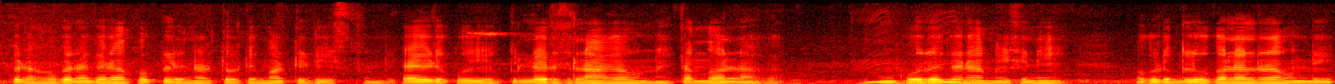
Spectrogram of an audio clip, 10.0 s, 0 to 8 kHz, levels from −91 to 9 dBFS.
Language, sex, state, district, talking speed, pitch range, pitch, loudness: Telugu, male, Andhra Pradesh, Krishna, 120 wpm, 140-155 Hz, 150 Hz, -27 LUFS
